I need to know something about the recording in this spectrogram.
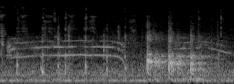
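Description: A young man screaming for joy, high-pitched and held: one long scream, then a shorter one that falls in pitch near the end, with scattered clicks and knocks from the payphone handset.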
